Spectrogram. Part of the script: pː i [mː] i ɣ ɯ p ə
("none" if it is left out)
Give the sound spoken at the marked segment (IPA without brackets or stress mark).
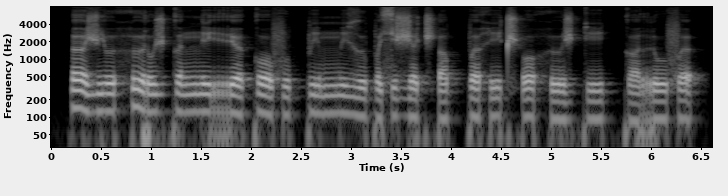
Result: mː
